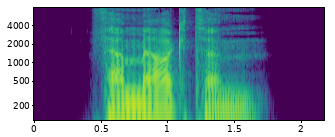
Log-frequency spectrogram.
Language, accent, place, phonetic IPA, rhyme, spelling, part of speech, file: German, Germany, Berlin, [fɛɐ̯ˈmɛʁktəm], -ɛʁktəm, vermerktem, adjective, De-vermerktem.ogg
- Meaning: strong dative masculine/neuter singular of vermerkt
